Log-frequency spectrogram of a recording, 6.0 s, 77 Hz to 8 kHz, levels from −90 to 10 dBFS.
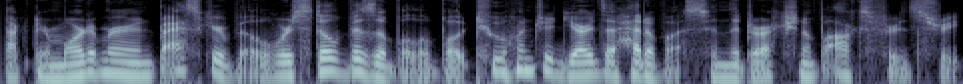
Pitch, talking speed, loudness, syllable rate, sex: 130 Hz, 200 wpm, -22 LUFS, 5.8 syllables/s, male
